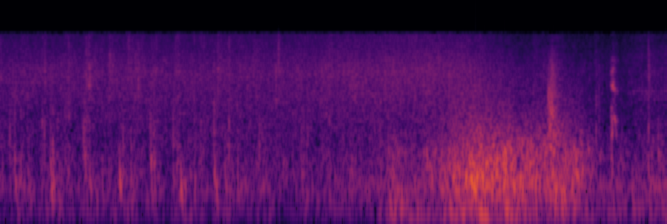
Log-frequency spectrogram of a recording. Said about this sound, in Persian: داره بارون میاد.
